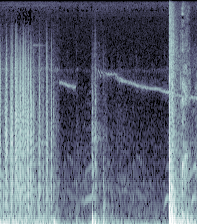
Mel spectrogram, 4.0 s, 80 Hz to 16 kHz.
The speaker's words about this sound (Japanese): あれってハート型？昔は大きい丸いのがドーンって見えただけだったのに、最近のはすごいよね。 3D 花火ってのもあるらしいよ。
